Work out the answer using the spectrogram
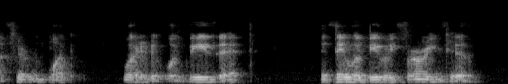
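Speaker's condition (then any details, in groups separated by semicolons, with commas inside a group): Parkinson's disease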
